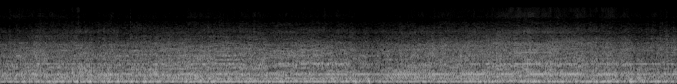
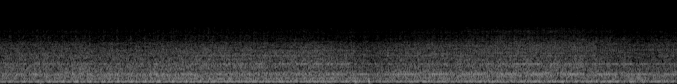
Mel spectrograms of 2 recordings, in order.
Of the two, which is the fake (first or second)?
first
